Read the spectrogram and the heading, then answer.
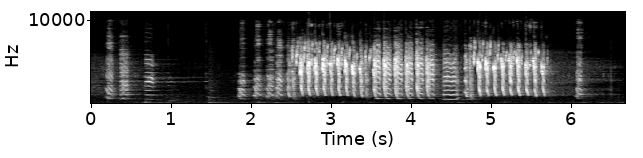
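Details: Zebra finch song, a master recording for training birds: a few scattered chips build into a fast run of harsh, buzzy, evenly spaced nasal notes, about three seconds long, ending in single calls.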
